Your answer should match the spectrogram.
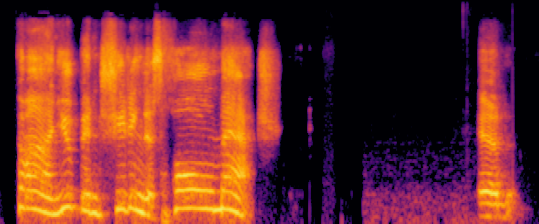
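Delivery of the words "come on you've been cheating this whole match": mock sudden, very high, shrill shrieked scream. Retelling another player's cheating accusation mid-match: imitating someone screaming. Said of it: "screamed out".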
